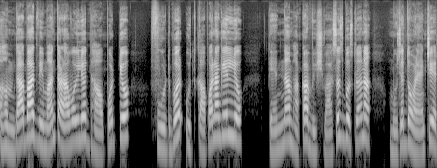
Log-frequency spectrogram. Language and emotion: Goan Konkani, surprised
